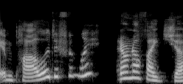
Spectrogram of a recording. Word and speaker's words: Impala: you put the emphasis on the Impala. P. In the Impala. Get in the Impala. Like from Boston.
